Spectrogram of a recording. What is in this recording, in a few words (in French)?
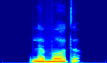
"mode", French; vetements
